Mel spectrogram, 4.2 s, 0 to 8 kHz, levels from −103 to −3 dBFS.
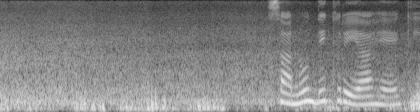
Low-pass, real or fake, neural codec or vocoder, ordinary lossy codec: none; real; none; none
